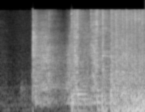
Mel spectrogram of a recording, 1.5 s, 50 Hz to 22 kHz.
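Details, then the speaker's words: Harley-Davidson Dyna battery test with multimeter, headlight on: short quick starter spin, then the twin fires and holds a strong even beat; voltage mostly above 10 V during cranking, optimal battery. "so as you can see with the Dina it may while it was cranking quickly bumped just a little bit below 10 but during the most of the cranking was above 10 and so that's what optimal battery looks like"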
